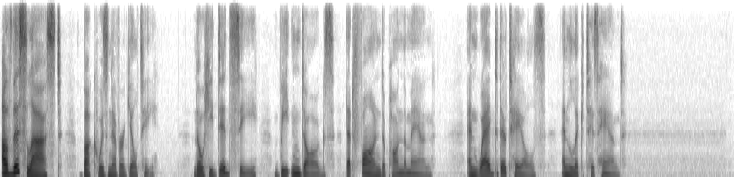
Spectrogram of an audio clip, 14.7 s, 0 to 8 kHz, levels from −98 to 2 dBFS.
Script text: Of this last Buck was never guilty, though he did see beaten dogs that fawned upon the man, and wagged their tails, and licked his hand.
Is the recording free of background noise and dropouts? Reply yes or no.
yes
